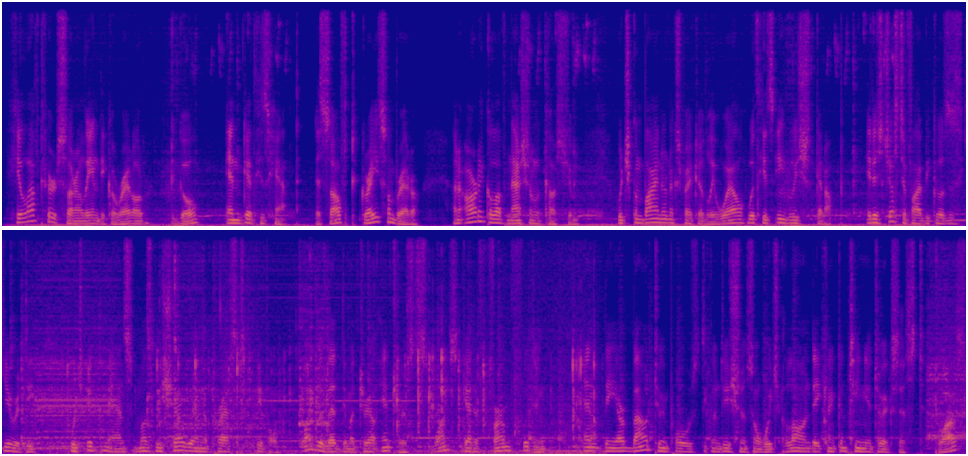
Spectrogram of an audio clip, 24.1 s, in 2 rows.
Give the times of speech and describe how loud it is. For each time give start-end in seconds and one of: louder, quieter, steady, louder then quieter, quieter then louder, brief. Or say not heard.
0.1-24.0 steady.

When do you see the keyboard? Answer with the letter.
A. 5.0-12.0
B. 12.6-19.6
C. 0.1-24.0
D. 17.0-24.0
B.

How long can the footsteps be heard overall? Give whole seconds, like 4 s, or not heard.
not heard.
